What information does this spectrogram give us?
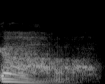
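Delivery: low, soft stunned oh; dazed low oh. Retold or imitated. After the hammer hits his thumb, a low dazed oh. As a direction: let it drop out of you, stunned.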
